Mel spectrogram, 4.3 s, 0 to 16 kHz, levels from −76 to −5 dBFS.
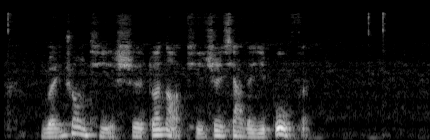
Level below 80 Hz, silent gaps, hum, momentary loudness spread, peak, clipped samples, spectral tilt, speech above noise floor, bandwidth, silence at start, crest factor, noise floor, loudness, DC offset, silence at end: -52 dBFS; none; none; 22 LU; -8 dBFS; under 0.1%; -6.5 dB/octave; 33 dB; 11.5 kHz; 0.05 s; 20 dB; -58 dBFS; -26 LUFS; under 0.1%; 0.45 s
